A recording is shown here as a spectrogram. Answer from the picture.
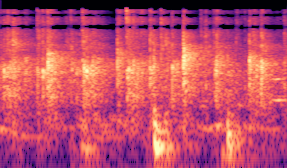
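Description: A group of young children clapping, uneven and scattered, with a few children's voices mixed in.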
